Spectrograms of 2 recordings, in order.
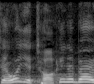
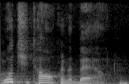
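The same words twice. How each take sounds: First: It is spoken in a Glasgow Scottish accent. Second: It has long, stretched vowels in a Southern US accent. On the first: "If you go up to Glasgow like that" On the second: "southern is like"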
